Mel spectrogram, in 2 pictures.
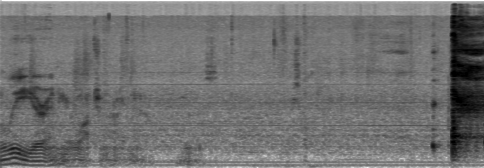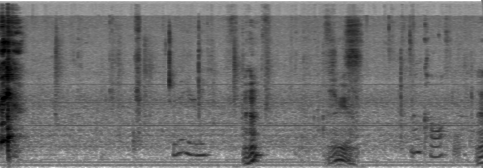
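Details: A short burst of coughing from a young girl who is feeling unwell, in a quiet room with some soft talk around it; a plain child's cough.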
